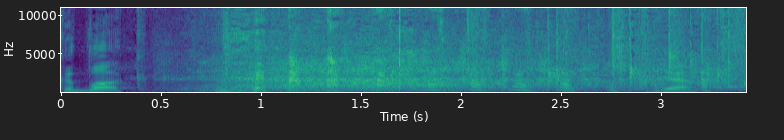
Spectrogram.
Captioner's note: laughter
